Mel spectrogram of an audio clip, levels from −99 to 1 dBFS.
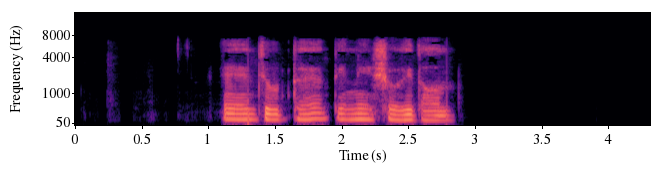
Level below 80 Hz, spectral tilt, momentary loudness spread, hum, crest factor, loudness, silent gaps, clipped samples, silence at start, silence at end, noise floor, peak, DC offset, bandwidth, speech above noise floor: -66 dBFS; -5 dB/octave; 6 LU; none; 18 dB; -31 LUFS; none; under 0.1%; 1.1 s; 1.5 s; -77 dBFS; -16 dBFS; under 0.1%; 7.8 kHz; 47 dB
